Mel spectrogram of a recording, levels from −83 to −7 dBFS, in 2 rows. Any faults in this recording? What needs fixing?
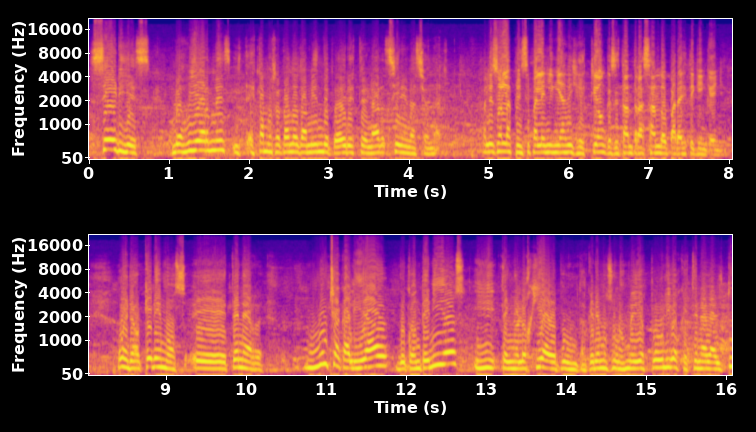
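Hard clipping runs through the whole clip. The signal reaches the converter or fixed-point stage about 20 dB hotter than it can pass, so nearly a third of the samples are sliced off at that stage's limit. Every loud passage turns into a harsh, constant fuzz. On the waveform the peaks are flat plateaus. A spectrogram shows dense harmonic energy smeared far up into the high kHz range wherever the level rises. To prevent it, set gain so peaks sit well below 0 dBFS before conversion, or add a limiter ahead of the stage.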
